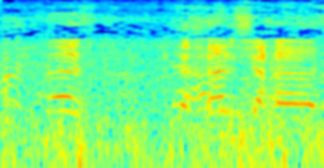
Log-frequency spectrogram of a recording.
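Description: Wind buffeting the microphone in a low, steady rumble, with people's voices calling out briefly over it about half a second in and again in the second half.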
